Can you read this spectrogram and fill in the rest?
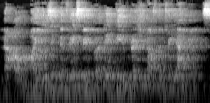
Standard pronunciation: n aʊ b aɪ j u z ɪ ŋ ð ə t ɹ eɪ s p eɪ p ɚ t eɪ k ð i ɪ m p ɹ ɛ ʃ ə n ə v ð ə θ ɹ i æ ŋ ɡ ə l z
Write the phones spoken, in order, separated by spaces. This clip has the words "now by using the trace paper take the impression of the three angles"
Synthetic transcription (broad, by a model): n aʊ b aɪ j u z ɪ ŋ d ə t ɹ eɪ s p eɪ p ɚ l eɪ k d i ɪ m p ɹ ɛ ʃ ə n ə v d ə t ɹ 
